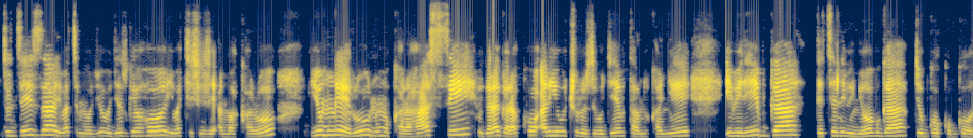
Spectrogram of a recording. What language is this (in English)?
Kinyarwanda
